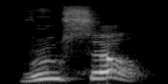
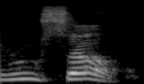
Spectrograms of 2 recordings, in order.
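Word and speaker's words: Rousseau: Man's last name and everywhere I hear it it is being called Gregory R Russo they call him Russo so we got the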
